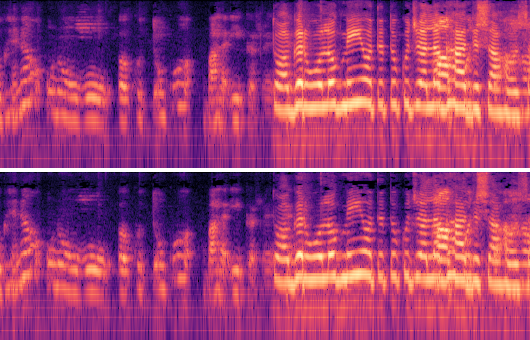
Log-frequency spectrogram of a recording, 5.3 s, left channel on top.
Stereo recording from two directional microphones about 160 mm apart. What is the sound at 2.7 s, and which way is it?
Speech, 10° left (ahead or behind).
